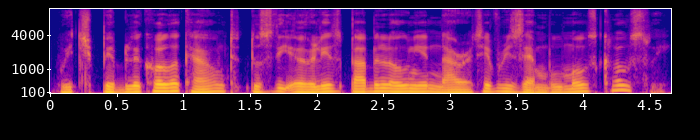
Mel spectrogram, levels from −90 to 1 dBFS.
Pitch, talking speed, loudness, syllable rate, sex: 115 Hz, 140 wpm, -16 LUFS, 5.5 syllables/s, male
